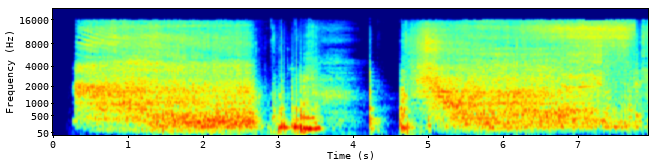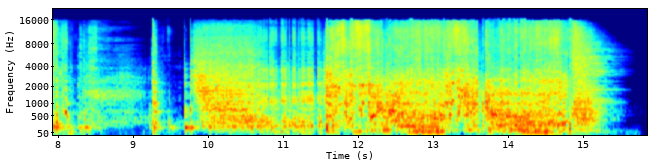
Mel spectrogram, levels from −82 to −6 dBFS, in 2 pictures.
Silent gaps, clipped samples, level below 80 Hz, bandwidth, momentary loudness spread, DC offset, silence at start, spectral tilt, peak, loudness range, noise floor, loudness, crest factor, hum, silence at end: none; under 0.1%; -38 dBFS; 17 kHz; 13 LU; under 0.1%; 0.25 s; -3 dB/octave; -2 dBFS; 5 LU; -44 dBFS; -16 LUFS; 16 dB; none; 0.4 s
